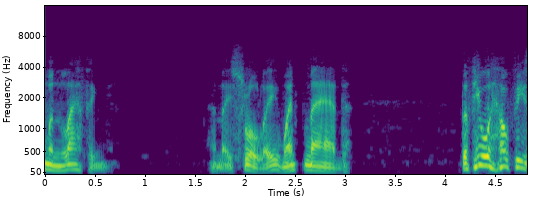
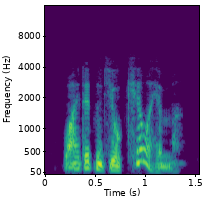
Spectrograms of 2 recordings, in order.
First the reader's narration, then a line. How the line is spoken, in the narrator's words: Kitiara said sharply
